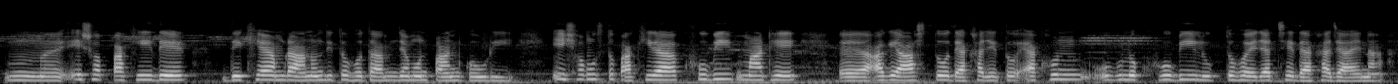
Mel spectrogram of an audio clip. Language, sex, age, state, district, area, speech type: Bengali, female, 30-45, West Bengal, Birbhum, urban, spontaneous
